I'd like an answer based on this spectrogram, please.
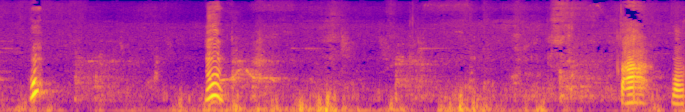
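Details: French Bulldog at home making short, high, bending whine-yelps, each with a rising and falling contour, spread across a few seconds. Thai speech and household noises are mixed in.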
